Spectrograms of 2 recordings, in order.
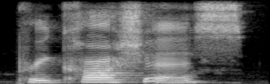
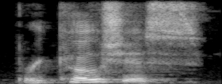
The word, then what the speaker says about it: precocious: As a boy, a grippa showed a precautious intellect. Precocious. P R E C O C I O U S.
